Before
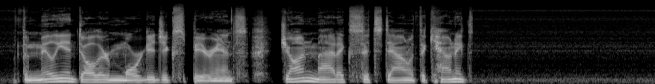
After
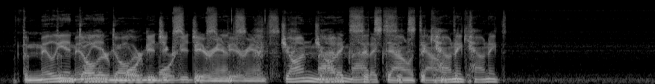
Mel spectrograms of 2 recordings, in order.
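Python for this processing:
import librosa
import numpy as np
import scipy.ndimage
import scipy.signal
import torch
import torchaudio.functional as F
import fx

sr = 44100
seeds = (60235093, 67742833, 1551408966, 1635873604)

y = x + 10.0 ** (-3.0 / 20.0) * np.pad(x, (int(335 * sr / 1000.0), 0))[:len(x)]
y = F.gain(torch.from_numpy(y), -7.5).numpy()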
